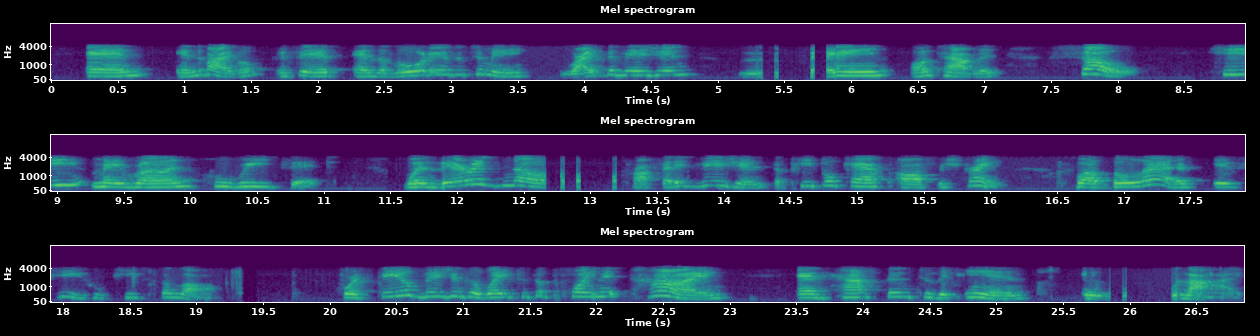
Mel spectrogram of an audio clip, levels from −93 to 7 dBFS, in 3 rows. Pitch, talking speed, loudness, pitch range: 215 Hz, 130 wpm, -25 LUFS, 185-250 Hz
